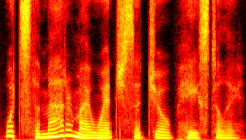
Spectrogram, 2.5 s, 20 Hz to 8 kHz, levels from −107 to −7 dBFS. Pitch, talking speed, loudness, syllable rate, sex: 185 Hz, 195 wpm, -23 LUFS, 4.7 syllables/s, female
